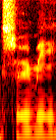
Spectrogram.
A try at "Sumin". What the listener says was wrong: Sumin with an N.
